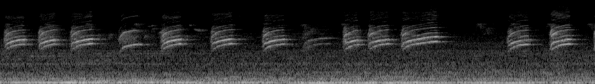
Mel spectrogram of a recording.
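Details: European goldfinch in a cage during mating, repeating clear rising twittered notes in quick succession, roughly two to three per second with a short pause near the end, against a low droning background hum.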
